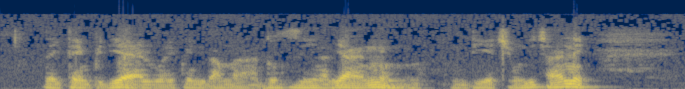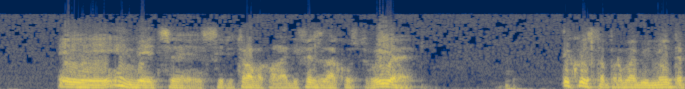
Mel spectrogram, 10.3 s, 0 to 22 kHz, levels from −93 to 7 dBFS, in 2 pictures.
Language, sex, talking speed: Italian, male, 140 wpm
